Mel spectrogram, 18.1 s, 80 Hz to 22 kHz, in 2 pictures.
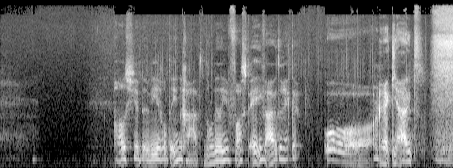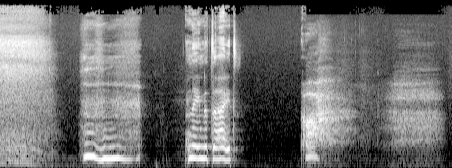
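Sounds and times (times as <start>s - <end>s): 
speech: 2.3s - 8.8s, 12.8s - 13.9s
person yawning: 10.7s - 11.9s, 15.1s - 15.8s.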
